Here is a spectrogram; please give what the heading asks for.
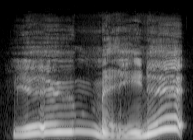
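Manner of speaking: can't believe his luck; surprised cry. A narrator's reading. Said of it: "cried Badger".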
